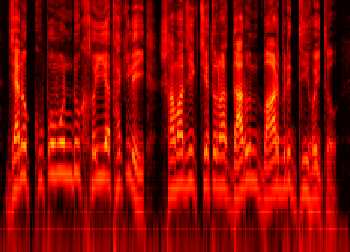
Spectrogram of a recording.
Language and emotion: Bengali, neutral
